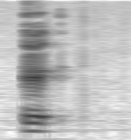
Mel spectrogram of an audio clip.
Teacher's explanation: In the previous one, it was in the high front. Now it's in mid-high front, so it goes down. And it's a short and quick it.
